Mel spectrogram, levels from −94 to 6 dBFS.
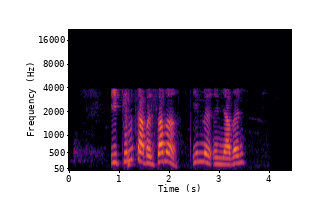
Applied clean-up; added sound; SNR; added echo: none; Water / Splash, splatter; 20 dB; none.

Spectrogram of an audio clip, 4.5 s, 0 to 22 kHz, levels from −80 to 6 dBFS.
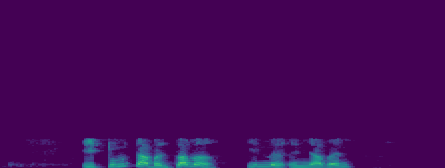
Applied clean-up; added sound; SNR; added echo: none; none; none; none.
